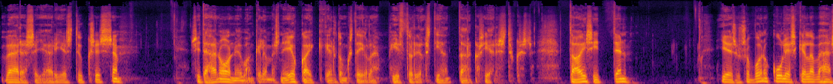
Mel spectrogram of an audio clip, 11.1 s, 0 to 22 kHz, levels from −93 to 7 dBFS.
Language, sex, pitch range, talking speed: Finnish, male, 95-110 Hz, 125 wpm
